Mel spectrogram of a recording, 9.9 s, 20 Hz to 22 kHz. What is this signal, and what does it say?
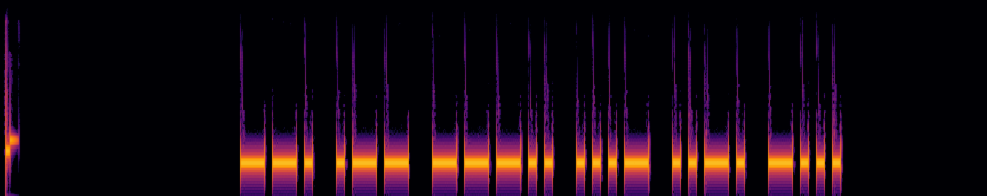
Morse code, heard as a keyed tone, about 15 wpm, 700 Hz. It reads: GW8VFB
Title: DXCC-100 Call Signs - 6 Characters - 15wpm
